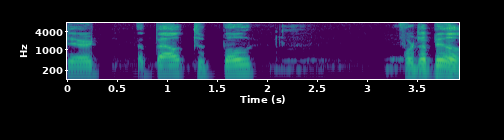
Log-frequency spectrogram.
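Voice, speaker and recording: A Spanish accent with fairly even intonation, in a dry, close sound with no echo. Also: man. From El Salvador. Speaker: political campaign manager. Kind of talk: casual chat. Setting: call from inside Congress chamber.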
